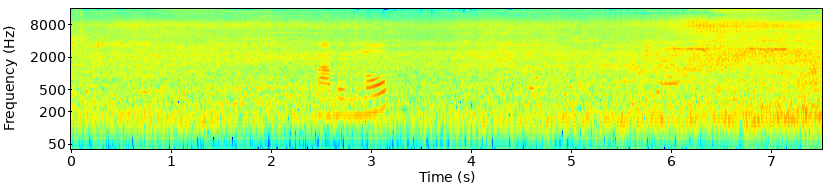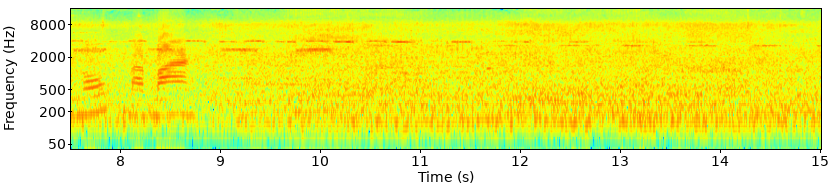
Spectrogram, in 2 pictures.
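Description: Many motorbike engines hum and buzz steadily in passing traffic.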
